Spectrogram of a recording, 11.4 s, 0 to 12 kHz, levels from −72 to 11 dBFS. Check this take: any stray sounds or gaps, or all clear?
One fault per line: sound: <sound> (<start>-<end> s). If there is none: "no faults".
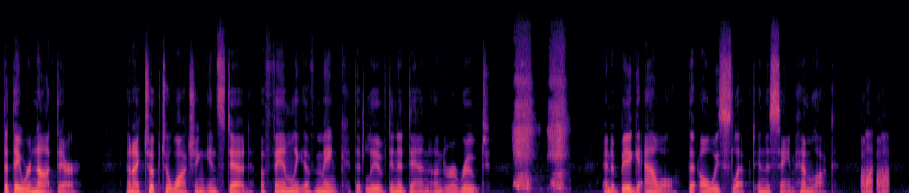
sound: sniff (6.4-7.2 s)
sound: laugh (10.8-11.1 s)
